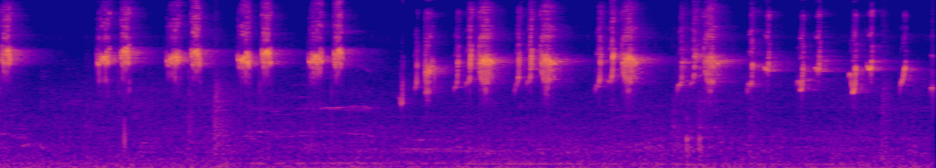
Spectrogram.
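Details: Long-tailed shrike in lively song, used to coax a reluctant shrike into singing: bursts of sharp, high, clicking pulses in short groups, then varied chirps and descending notes in quicker succession.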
